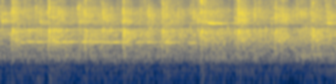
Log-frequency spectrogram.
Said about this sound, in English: We honor you today, mothers. Would you just give all the mothers in here a round of applause? Go ahead. That's pretty weak.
